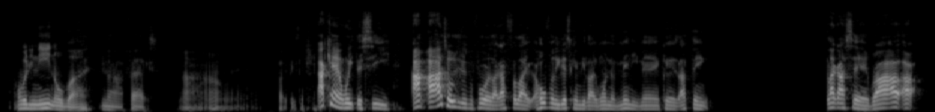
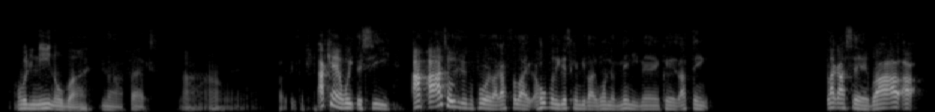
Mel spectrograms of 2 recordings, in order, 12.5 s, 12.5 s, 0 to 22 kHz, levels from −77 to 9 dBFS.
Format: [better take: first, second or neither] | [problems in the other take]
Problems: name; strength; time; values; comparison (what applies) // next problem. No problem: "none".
first | garbled, watery; slightly; nothing above 7.5 kHz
